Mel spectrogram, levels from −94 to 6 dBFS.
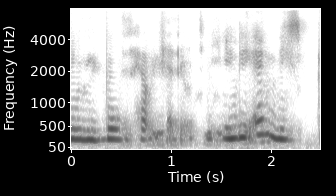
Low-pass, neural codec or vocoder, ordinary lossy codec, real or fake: none; codec, 16 kHz, 1 kbps, FreqCodec, smaller model; none; fake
